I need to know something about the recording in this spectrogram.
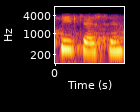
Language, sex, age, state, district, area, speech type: Bengali, female, 30-45, West Bengal, Hooghly, urban, conversation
